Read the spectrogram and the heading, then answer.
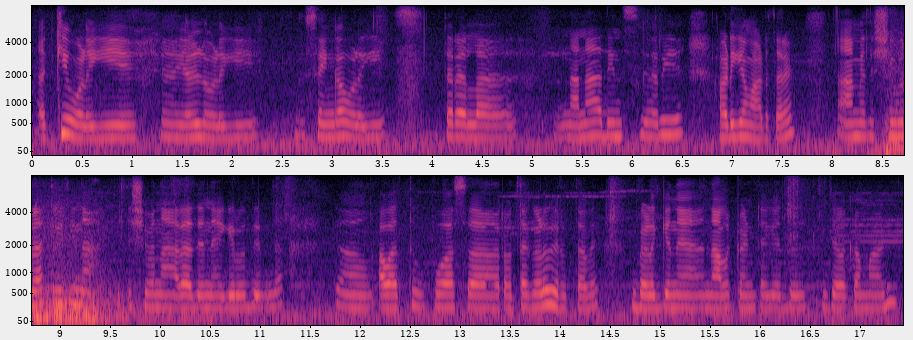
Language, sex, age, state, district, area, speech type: Kannada, female, 18-30, Karnataka, Koppal, rural, spontaneous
